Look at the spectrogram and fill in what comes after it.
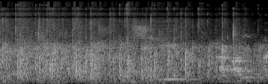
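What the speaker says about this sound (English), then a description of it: "Round of applause for Austin, please." Audience applause at a town event honoring a local official in Salisbury, a steady dense wash of clapping with some voices mixed in, fairly loud and continuous throughout.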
